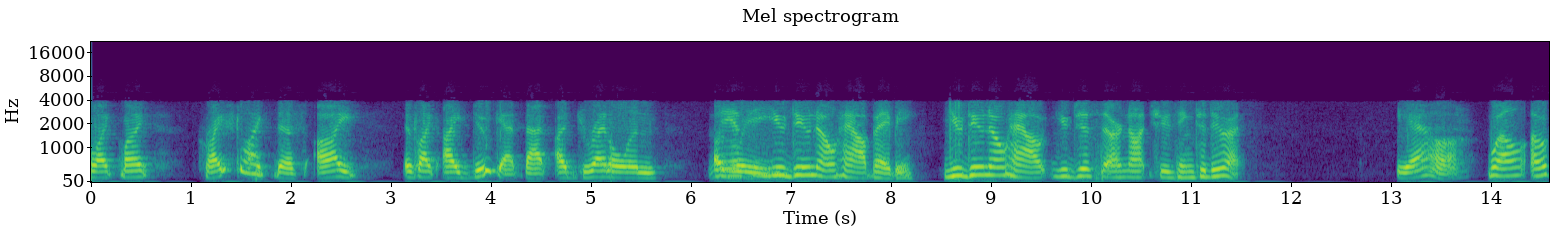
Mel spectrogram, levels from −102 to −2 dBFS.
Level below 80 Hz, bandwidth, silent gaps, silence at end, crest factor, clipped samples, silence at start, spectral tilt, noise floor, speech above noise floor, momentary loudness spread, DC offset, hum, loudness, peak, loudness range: -62 dBFS; 4.1 kHz; none; 0 s; 16 dB; under 0.1%; 0 s; -5 dB/octave; -75 dBFS; 56 dB; 7 LU; under 0.1%; none; -20 LUFS; -4 dBFS; 4 LU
